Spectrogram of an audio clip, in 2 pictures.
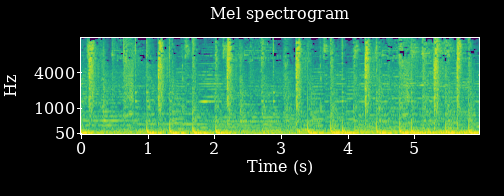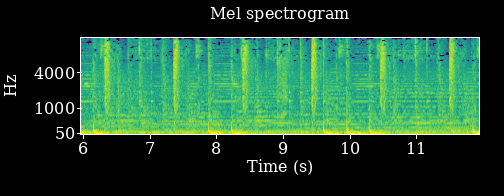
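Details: Steady, beat-driven background music with a deep bass and regular percussive hits fills the whole stretch; no animal voice is audible.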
